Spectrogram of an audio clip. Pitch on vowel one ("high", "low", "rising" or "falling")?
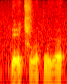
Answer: rising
